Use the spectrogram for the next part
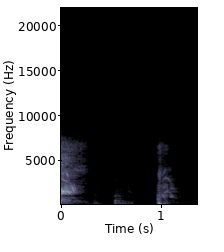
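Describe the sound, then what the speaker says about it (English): A few close, rough coughs from a man, one strong hack followed by two smaller throaty bursts with brief silences between, no other sound around them. "man, coughing is the worst."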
